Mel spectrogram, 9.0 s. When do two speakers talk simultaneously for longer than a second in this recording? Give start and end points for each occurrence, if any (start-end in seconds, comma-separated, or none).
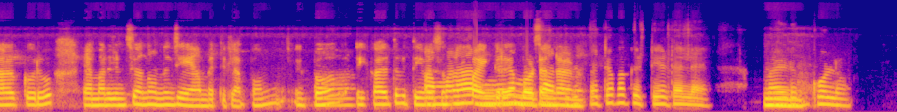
4.3-5.8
